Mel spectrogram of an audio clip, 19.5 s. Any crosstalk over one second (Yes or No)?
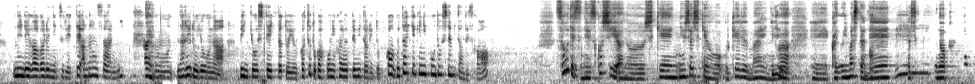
No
